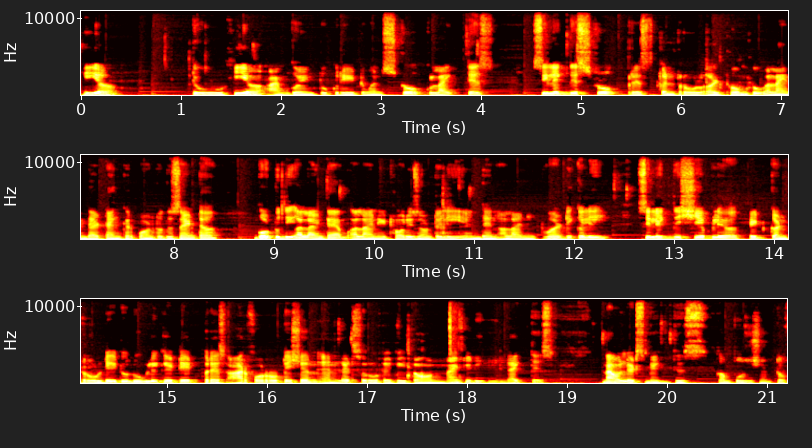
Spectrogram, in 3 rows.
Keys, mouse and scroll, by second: 0.3-0.7 scroll down 1, 1.5 shift+click, 6.4 ctrl+alt+Home, 9.5 click, 14.0 ctrl+d, 15.3 r, 16.7 click, 17.8 Return, 19.2 click.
